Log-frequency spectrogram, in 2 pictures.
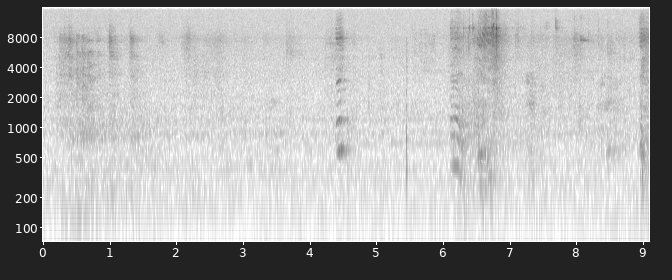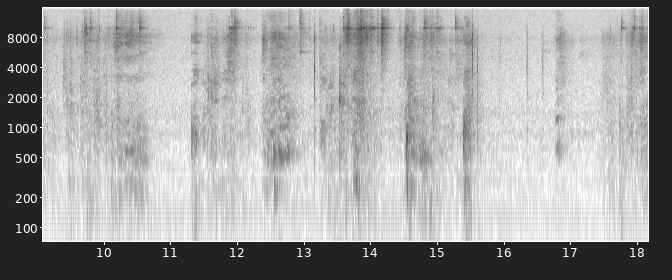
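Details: Sushi, a pet dog in a garage, eager to get at the cat's food, lets out bursts of high whining whimpers that grow more frequent and insistent toward the end, with rustling and indoor room noise around.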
